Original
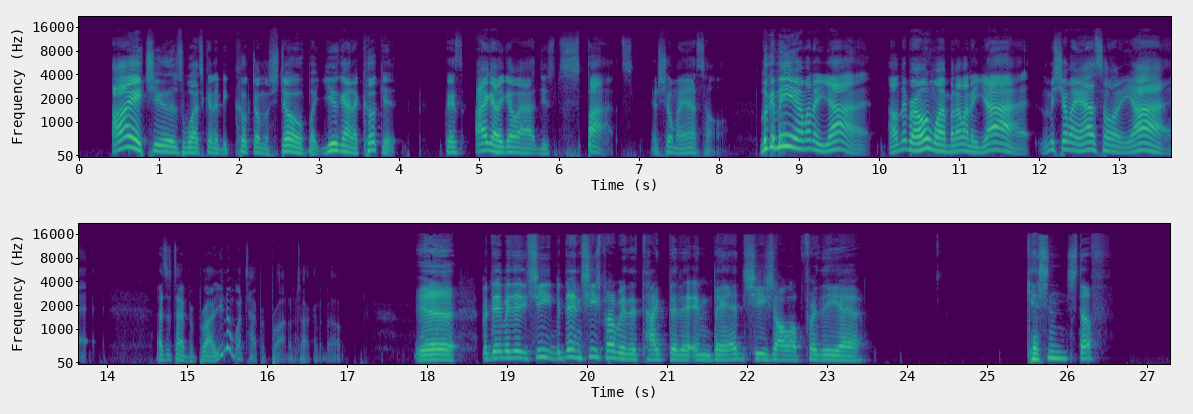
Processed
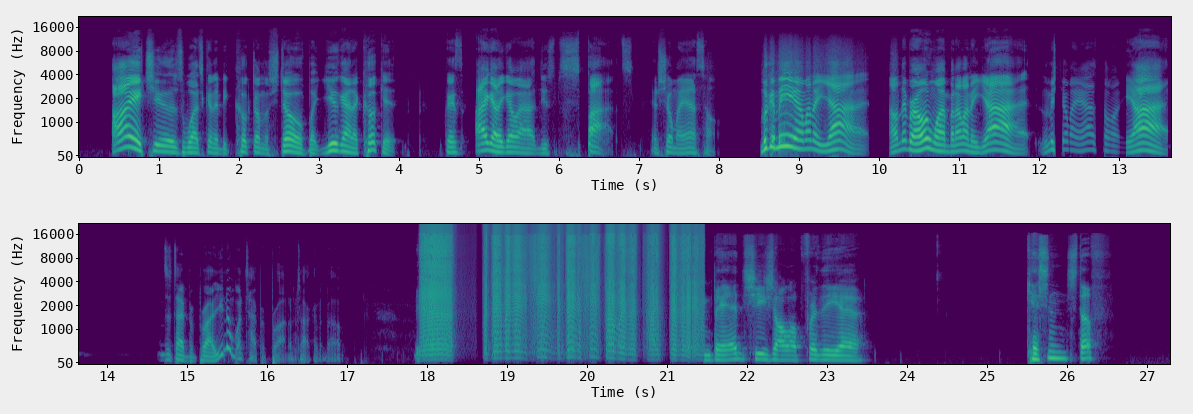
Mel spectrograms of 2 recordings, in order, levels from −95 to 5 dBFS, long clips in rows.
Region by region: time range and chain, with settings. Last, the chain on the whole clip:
0:07.84–0:10.24: variable-slope delta modulation 64 kbit/s + noise gate −56 dBFS, range −30 dB + low-pass filter 5,700 Hz
0:12.19–0:13.09: noise gate −32 dBFS, range −39 dB + parametric band 7,300 Hz −7 dB 0.28 octaves + downward compressor 3 to 1, threshold −47 dBFS
0:13.60–0:14.72: formant filter u + parametric band 2,500 Hz −14 dB 1.1 octaves + resonances in every octave C#, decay 0.31 s
0:17.89–0:21.45: compressing power law on the bin magnitudes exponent 0.15 + high-pass filter 230 Hz
whole clip: no processing

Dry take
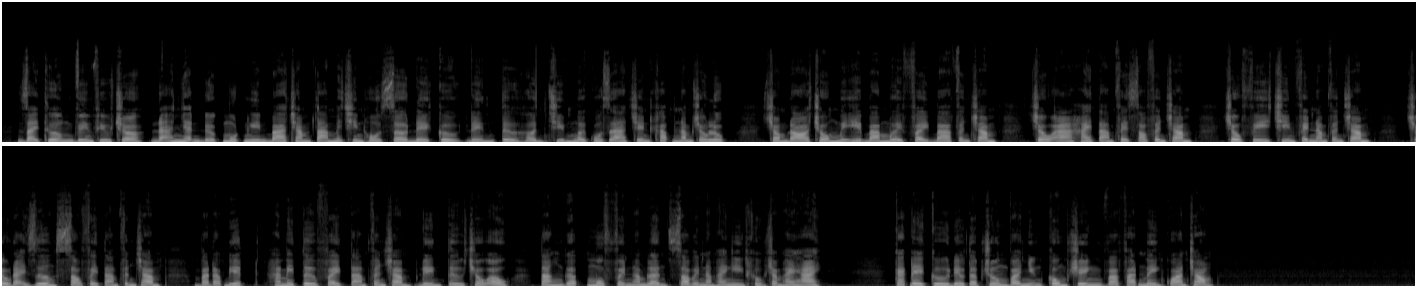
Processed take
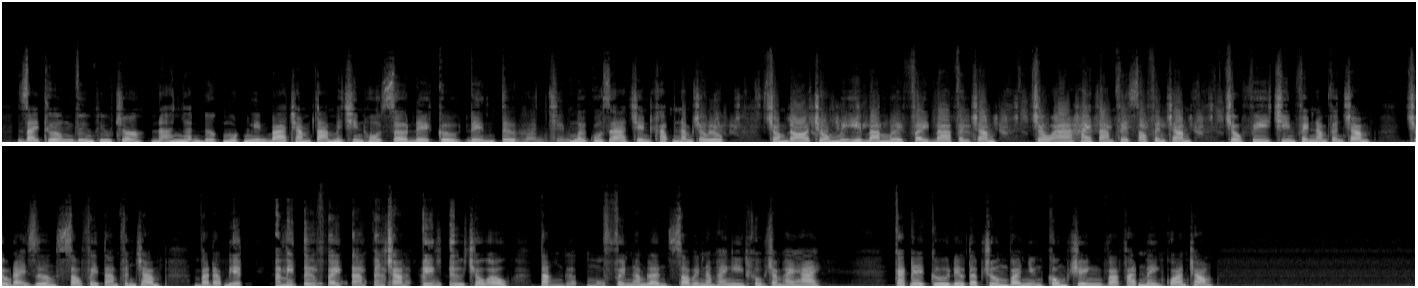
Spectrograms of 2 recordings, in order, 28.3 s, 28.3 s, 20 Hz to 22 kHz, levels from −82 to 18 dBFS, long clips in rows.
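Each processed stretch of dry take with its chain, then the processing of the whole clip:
0:00.76–0:02.52: high-pass filter 74 Hz + parametric band 180 Hz +5 dB 1.3 octaves + phaser with its sweep stopped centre 500 Hz, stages 8
0:05.12–0:05.68: lower of the sound and its delayed copy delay 1.4 ms + high-frequency loss of the air 100 metres + downward compressor 10 to 1, threshold −40 dBFS
0:06.80–0:12.31: gain into a clipping stage and back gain 24.5 dB + echo through a band-pass that steps 205 ms, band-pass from 2,900 Hz, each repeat 0.7 octaves, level −9.5 dB
0:16.44–0:18.66: RIAA equalisation recording + delay that swaps between a low-pass and a high-pass 123 ms, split 800 Hz, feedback 67%, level −12 dB + noise gate −39 dBFS, range −34 dB
0:19.59–0:20.15: Butterworth low-pass 5,900 Hz 48 dB per octave + downward compressor 3 to 1, threshold −43 dBFS
whole clip: treble cut that deepens with the level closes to 2,400 Hz, closed at −24.5 dBFS; high-shelf EQ 6,800 Hz +8.5 dB; comb filter 2.9 ms, depth 39%; level +7 dB

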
